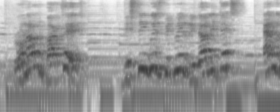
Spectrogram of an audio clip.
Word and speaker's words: Roland Barthes: তিনি হলেন ফ্রেঞ্চ, এটা French pronunciation, রোনাল্ড বার্থ in English.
